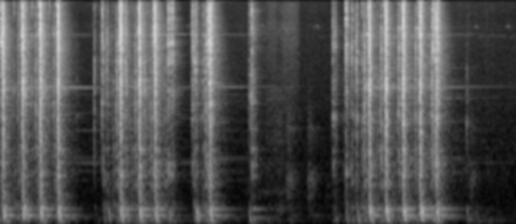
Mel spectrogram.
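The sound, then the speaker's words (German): A typewriter's space bar is pressed over and over to shift the carriage back toward the middle: many rapid, loud mechanical clicks in quick bursts separated by short pauses. “deshalb muss ich jetzt ganz oft die Leertaste drücken”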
